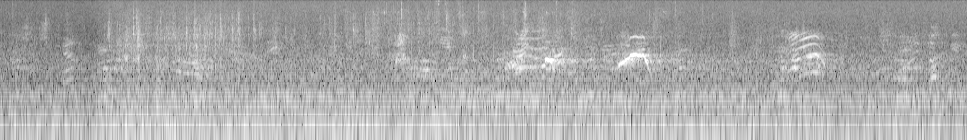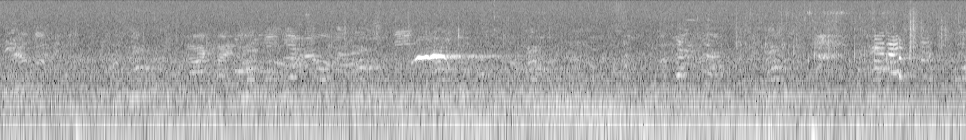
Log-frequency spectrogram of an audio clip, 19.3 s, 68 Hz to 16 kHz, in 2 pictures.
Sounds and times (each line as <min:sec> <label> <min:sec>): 0:00.0 a ship 0:19.3
0:00.1 woman with child and a dog are playing at the water 0:06.9
0:14.8 woman with child and a dog are playing at the water 0:19.3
